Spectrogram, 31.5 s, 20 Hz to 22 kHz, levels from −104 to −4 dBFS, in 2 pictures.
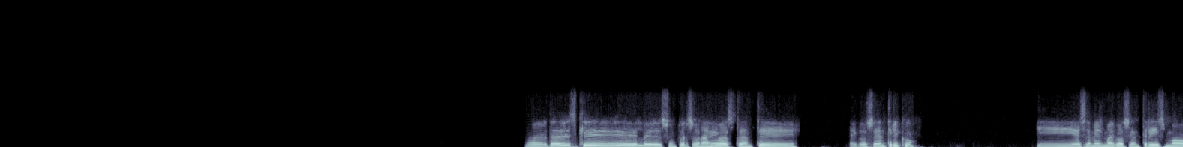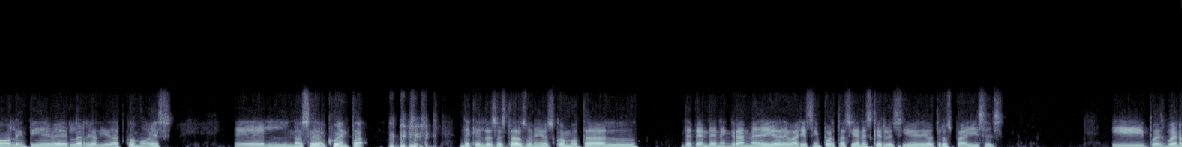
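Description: From start to finish the speech carries heavy Opus voice compression. The top end stops around 8 kHz and the coarsely coded excitation makes it sound muffled, hoarse and a bit robotic, which fits SILK mode running at only about 10 kbps.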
